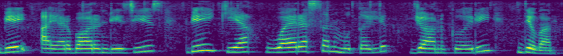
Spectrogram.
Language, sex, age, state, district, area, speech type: Kashmiri, female, 30-45, Jammu and Kashmir, Anantnag, rural, spontaneous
